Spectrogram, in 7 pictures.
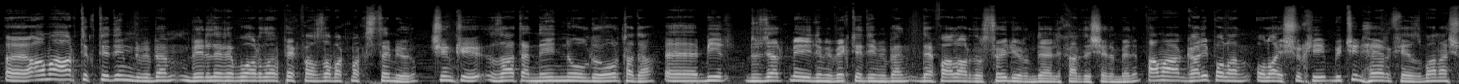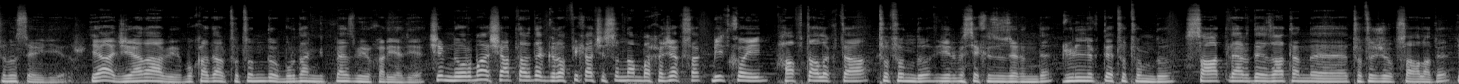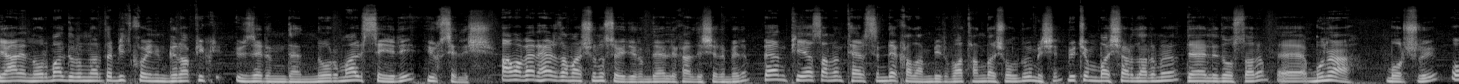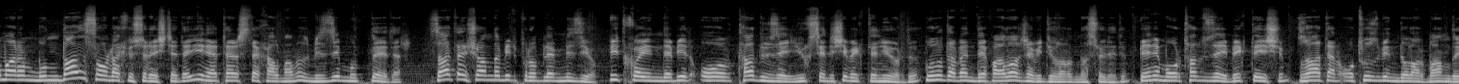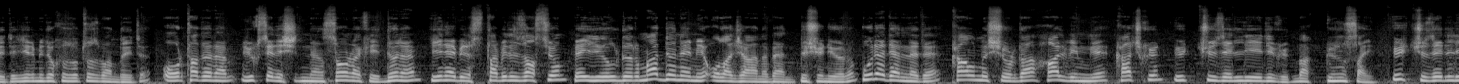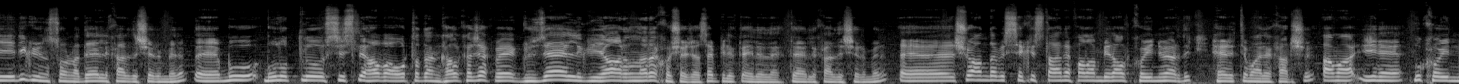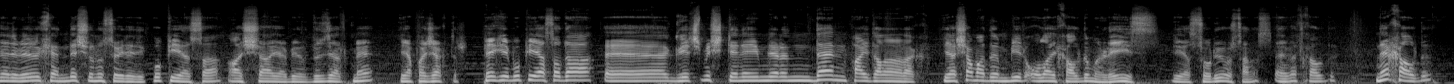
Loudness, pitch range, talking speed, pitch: -21 LUFS, 145-185 Hz, 140 wpm, 165 Hz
